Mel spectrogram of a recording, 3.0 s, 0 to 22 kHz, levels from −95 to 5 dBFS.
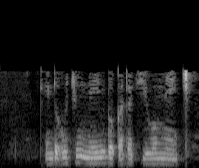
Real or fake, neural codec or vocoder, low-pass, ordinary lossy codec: fake; codec, 32 kHz, 1.9 kbps, SNAC; 14.4 kHz; AAC, 16 kbps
